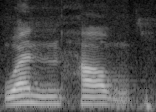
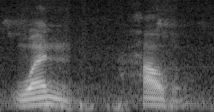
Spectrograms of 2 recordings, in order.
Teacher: Wanhar. Hukum bacaan idhar halqi. Karena ada nun sukun bertemu ha. Cara membacanya nun sukun dibaca jelas.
